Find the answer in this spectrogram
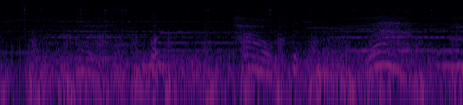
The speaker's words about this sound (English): And now Will and the horse were galloping above the curving slopes of the Chiltern Hills, capped with great trees, beech, oak and ash.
